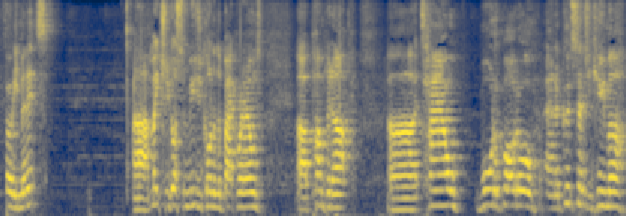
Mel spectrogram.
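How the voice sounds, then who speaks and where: Over faint background music and audible room echo, a man speaks very fast in a raised, projected voice with fairly even intonation. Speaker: fitness instructor. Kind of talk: live workout instruction. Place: home room. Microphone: phone near.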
